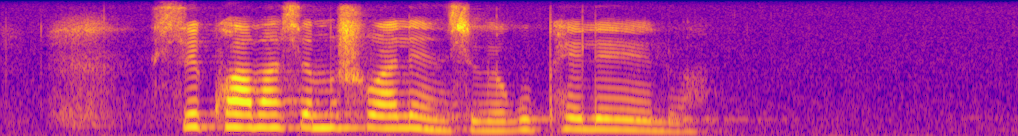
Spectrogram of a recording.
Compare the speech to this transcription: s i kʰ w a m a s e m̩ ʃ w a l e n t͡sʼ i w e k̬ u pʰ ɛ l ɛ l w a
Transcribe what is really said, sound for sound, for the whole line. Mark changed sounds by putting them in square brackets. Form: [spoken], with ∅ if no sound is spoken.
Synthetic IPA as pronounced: s i kʰ w a m a s e m̩ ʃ w a l e n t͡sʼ i w e k̬ u pʰ ɛ l [ɛː] l w a

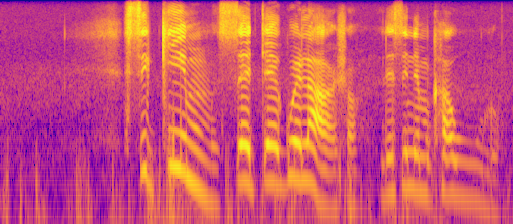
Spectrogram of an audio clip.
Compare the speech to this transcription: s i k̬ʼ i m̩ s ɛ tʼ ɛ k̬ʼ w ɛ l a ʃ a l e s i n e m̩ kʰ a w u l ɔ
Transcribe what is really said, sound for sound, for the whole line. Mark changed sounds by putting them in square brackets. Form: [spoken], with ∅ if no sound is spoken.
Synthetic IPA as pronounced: s i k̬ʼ i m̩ s ɛ tʼ ɛ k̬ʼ w ɛ l a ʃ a l e s i n e m̩ kʰ a w [uː] l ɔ

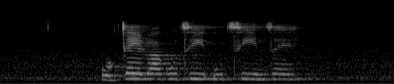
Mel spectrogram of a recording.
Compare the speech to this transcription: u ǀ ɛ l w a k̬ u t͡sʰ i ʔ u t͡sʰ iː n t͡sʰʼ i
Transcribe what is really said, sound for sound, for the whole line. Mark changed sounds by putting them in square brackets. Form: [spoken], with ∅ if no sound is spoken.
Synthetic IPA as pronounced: u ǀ ɛ l w a k̬ u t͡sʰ i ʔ u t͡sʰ iː n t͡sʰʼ [ɛ]

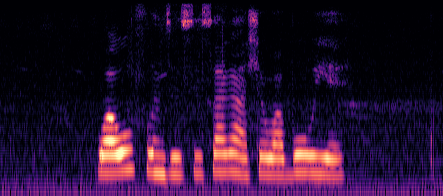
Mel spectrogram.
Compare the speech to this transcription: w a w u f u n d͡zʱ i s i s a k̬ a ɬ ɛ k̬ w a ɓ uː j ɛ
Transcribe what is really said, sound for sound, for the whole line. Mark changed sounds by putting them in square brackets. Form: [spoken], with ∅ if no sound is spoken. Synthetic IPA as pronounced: w a w u f u n d͡zʱ i s i s a k̬ a ɬ ɛ [∅] w a ɓ uː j ɛ

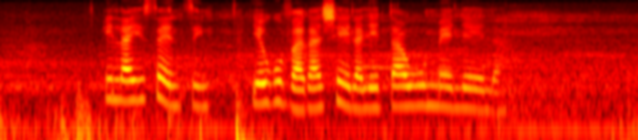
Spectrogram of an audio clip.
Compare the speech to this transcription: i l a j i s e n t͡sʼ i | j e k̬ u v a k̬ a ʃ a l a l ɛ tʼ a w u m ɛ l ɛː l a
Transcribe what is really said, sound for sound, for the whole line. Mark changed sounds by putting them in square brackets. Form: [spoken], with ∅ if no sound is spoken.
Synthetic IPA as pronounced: i l a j i s e n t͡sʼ i | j e k̬ u v a k̬ a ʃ [ɛ] l a l ɛ tʼ a w u m ɛ l ɛː l a

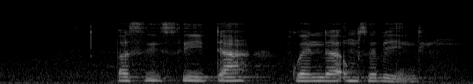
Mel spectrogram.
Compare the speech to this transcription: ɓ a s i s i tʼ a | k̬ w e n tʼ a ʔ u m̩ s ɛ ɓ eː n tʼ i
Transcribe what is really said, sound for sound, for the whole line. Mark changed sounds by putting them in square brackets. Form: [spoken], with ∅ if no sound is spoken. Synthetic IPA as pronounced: ɓ a s i s i tʼ a | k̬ w [ɛ] n tʼ a ʔ u m̩ s ɛ ɓ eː n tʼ i

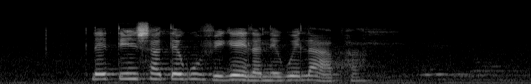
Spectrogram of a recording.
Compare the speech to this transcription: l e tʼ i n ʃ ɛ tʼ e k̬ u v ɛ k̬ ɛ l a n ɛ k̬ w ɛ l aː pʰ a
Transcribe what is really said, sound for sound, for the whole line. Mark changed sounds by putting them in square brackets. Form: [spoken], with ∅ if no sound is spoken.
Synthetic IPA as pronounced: l e tʼ i n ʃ [a] tʼ e k̬ u v [i] k̬ ɛ l a n ɛ k̬ w ɛ l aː pʰ a

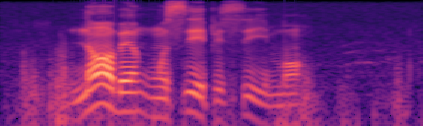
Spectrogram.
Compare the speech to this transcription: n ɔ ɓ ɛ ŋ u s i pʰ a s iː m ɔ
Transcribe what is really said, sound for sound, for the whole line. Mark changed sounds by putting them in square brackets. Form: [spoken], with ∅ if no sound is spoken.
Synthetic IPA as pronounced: n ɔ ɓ ɛ ŋ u s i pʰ [i] s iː m ɔ

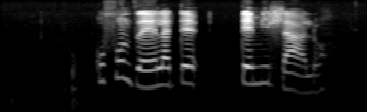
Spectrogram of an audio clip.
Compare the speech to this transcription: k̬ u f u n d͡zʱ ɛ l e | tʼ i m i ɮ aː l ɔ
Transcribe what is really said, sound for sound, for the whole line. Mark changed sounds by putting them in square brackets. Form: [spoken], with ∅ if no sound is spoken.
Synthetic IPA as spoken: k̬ u f u n d͡zʱ ɛ l [a] | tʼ [e] m i ɮ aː l ɔ

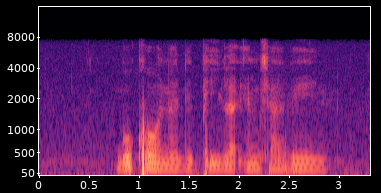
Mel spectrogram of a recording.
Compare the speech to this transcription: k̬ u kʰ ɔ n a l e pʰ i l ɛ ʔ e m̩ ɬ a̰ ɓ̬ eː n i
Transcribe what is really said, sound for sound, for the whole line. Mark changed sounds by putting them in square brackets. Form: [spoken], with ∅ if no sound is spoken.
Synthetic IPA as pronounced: k̬ u kʰ ɔ n a l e pʰ i l [a] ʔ e m̩ ɬ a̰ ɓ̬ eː n i

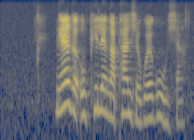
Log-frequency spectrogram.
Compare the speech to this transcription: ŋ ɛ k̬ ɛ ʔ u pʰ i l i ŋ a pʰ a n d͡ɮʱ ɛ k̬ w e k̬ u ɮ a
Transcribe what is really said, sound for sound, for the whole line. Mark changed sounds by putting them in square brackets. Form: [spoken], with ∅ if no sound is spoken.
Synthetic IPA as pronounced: ŋ ɛ k̬ ɛ ʔ u pʰ i l [ɛ] ŋ a pʰ a n d͡ɮʱ ɛ k̬ w e k̬ [uː] ɮ a

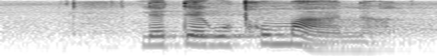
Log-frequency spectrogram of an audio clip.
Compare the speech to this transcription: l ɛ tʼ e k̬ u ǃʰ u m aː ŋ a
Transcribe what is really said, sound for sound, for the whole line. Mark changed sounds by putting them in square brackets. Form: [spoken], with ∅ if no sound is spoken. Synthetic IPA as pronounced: l ɛ tʼ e k̬ u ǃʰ u m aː [n] a

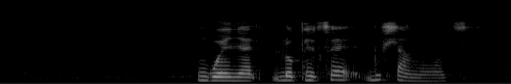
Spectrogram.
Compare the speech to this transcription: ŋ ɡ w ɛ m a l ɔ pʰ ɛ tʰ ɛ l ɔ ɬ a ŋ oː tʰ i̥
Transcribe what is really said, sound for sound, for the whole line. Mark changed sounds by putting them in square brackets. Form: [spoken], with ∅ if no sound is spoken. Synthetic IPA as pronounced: ŋ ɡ w ɛ [ɲ] a l ɔ pʰ ɛ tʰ ɛ l [u] ɬ a ŋ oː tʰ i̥

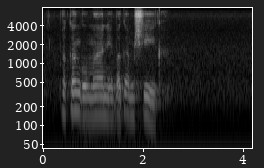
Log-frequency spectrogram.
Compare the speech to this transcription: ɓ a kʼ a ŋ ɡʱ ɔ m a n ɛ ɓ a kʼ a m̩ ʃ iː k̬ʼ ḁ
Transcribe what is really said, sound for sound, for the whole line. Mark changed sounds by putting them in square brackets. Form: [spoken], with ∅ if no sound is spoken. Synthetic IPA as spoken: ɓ a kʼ a ŋ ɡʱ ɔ m a n ɛ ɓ a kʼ a m̩ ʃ iː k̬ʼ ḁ

